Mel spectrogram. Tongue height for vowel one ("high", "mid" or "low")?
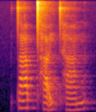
low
